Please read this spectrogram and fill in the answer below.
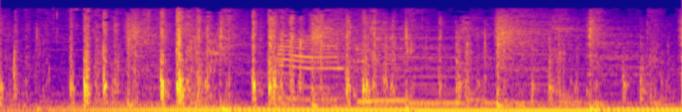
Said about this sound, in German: Hörst du's? Nein. Ich schon. Ah, doch, doch, es galoppiert.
